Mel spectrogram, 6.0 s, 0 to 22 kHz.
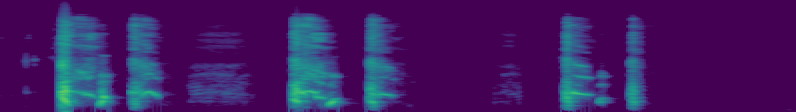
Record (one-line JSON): {"three_cough_length": "6.0 s", "three_cough_amplitude": 32768, "three_cough_signal_mean_std_ratio": 0.28, "survey_phase": "beta (2021-08-13 to 2022-03-07)", "age": "65+", "gender": "Female", "wearing_mask": "No", "symptom_cough_any": true, "smoker_status": "Ex-smoker", "respiratory_condition_asthma": false, "respiratory_condition_other": false, "recruitment_source": "REACT", "submission_delay": "4 days", "covid_test_result": "Negative", "covid_test_method": "RT-qPCR", "influenza_a_test_result": "Negative", "influenza_b_test_result": "Negative"}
